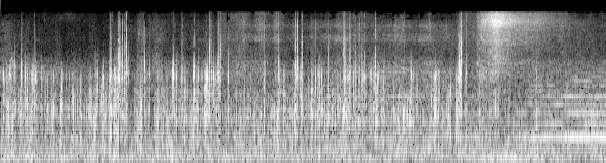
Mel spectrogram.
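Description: Wind rushing over the microphone aboard a moving MEMU electric train, with clicks of the wheels over the track. About halfway through, a train horn starts sounding a steady chord that holds to the end.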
